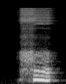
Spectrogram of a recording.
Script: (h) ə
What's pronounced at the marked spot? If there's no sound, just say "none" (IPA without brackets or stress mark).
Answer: h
